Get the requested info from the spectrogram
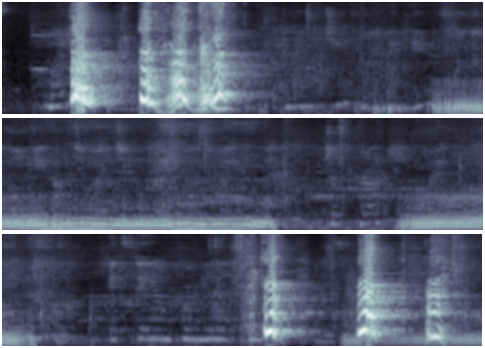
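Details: Smaller pet dog gets mad and bites at another dog that keeps annoying it: bursts of sharp barks at start and end, with long low rumbling growls between them.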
